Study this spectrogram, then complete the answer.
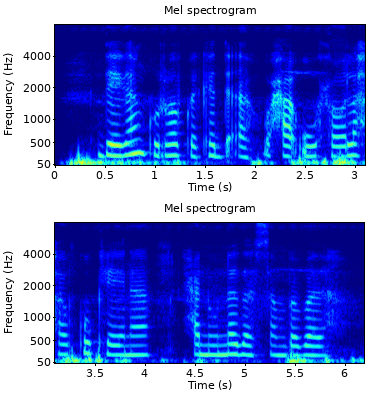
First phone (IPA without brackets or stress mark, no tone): d̪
